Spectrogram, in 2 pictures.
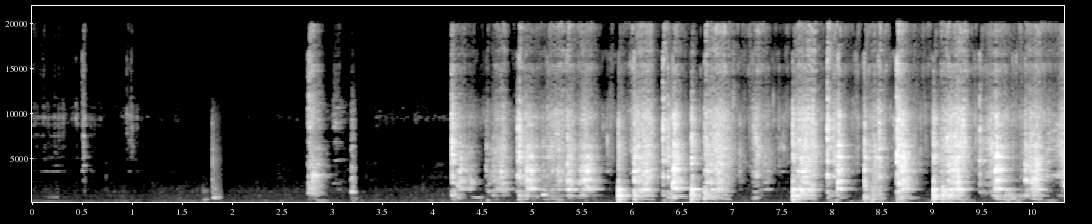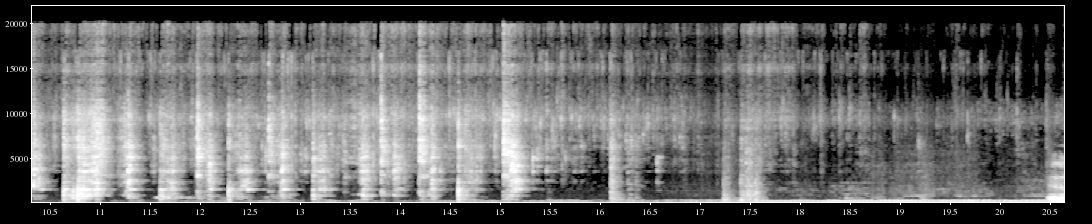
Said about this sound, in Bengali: তাই আরেকটু সর্ষের তেল দিয়ে দিচ্ছি এর মধ্যে, বেশি দেবো না। আর কিছুটা কালো জিরে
